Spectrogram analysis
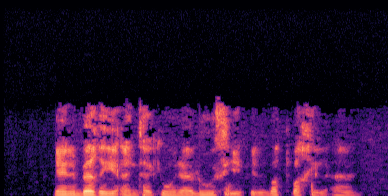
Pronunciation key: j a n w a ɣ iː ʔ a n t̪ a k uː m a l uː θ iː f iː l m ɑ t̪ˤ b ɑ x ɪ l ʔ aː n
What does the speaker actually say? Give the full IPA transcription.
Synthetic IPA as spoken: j a n b a ɣ iː ʔ a n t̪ a k uː n a l uː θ iː f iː l m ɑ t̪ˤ b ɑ x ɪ l ʔ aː n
